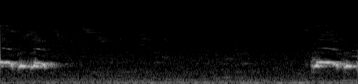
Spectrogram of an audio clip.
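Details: Indonesian crossbred perkutut (zebra dove), a prize competition bird, in full song: one purring, rolling coo phrase at the start and another beginning near the end, separated by quiet hum.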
